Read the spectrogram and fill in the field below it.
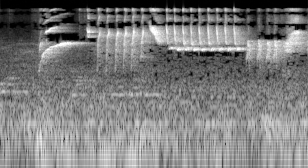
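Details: European goldfinch song from opal split satiné birds: an opening upward whistle, then a sustained, dense, buzzy twittering trill at very high pitch, continuing without pause.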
